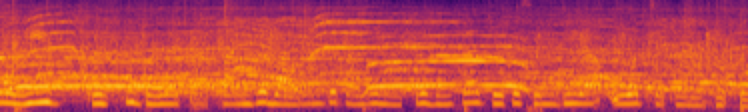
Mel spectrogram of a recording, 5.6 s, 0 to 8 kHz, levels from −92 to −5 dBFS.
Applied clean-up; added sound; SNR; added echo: none; Applause / Crowd / Cheering; -5 dB; none.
